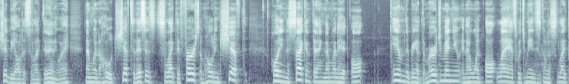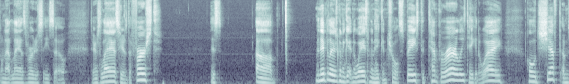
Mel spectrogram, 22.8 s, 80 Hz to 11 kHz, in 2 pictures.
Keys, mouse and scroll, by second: 5.3-7.2 drag, 7.8 alt+m, 13.8-15.5 drag, 20.7 ctrl+space.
